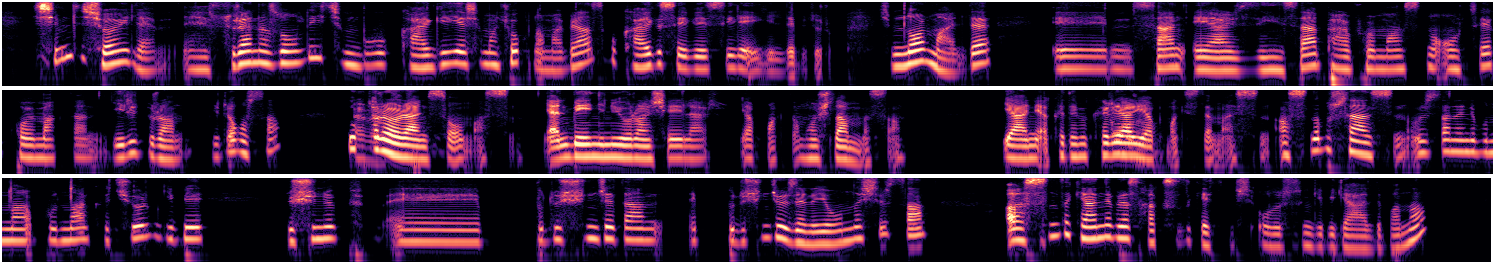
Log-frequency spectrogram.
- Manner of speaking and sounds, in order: other background noise
- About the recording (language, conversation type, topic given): Turkish, advice, Erteleme alışkanlığımı nasıl kontrol altına alabilirim?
